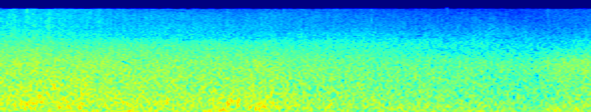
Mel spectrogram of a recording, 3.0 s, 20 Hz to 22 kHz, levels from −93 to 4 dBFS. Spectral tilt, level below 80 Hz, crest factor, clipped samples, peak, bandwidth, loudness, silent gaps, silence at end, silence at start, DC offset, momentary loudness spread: -4 dB/octave; -38 dBFS; 16 dB; under 0.1%; -10 dBFS; 16 kHz; -26 LUFS; none; 0 s; 0 s; under 0.1%; 8 LU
